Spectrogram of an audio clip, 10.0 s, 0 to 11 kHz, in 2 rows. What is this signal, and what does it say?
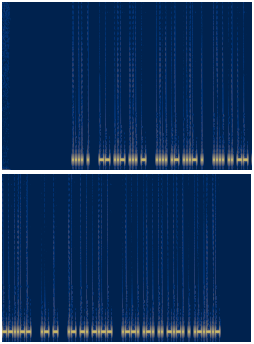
Morse code, heard as a keyed tone, about 37 wpm, 700 Hz. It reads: HE MUST HAVE HIM, AT ANY PRICE.
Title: Sentences from Top 1000 Words - Review Part 4 - 40wpm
